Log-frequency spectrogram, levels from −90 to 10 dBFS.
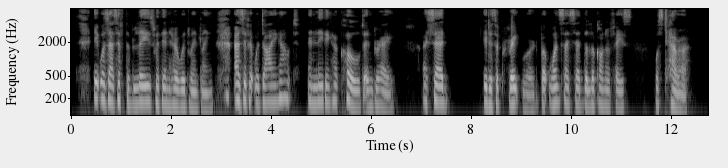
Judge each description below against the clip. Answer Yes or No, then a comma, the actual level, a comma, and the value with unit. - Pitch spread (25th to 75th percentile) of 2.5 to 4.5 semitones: Yes, average, 3.1 semitones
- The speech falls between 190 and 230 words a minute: Yes, average, 195 wpm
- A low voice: No, medium, 155 Hz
